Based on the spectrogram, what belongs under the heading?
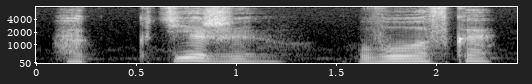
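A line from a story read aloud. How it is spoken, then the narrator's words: Whisper. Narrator (Russian): прошептал я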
